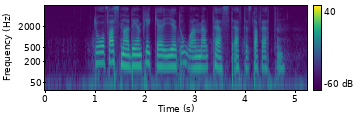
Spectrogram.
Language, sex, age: Swedish, female, 56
